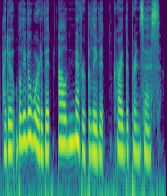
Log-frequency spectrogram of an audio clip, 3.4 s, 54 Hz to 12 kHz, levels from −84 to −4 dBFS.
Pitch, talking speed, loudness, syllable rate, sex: 205 Hz, 235 wpm, -16 LUFS, 7.0 syllables/s, female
